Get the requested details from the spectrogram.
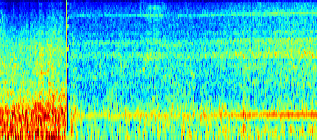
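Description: An electric locomotive hums steadily.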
